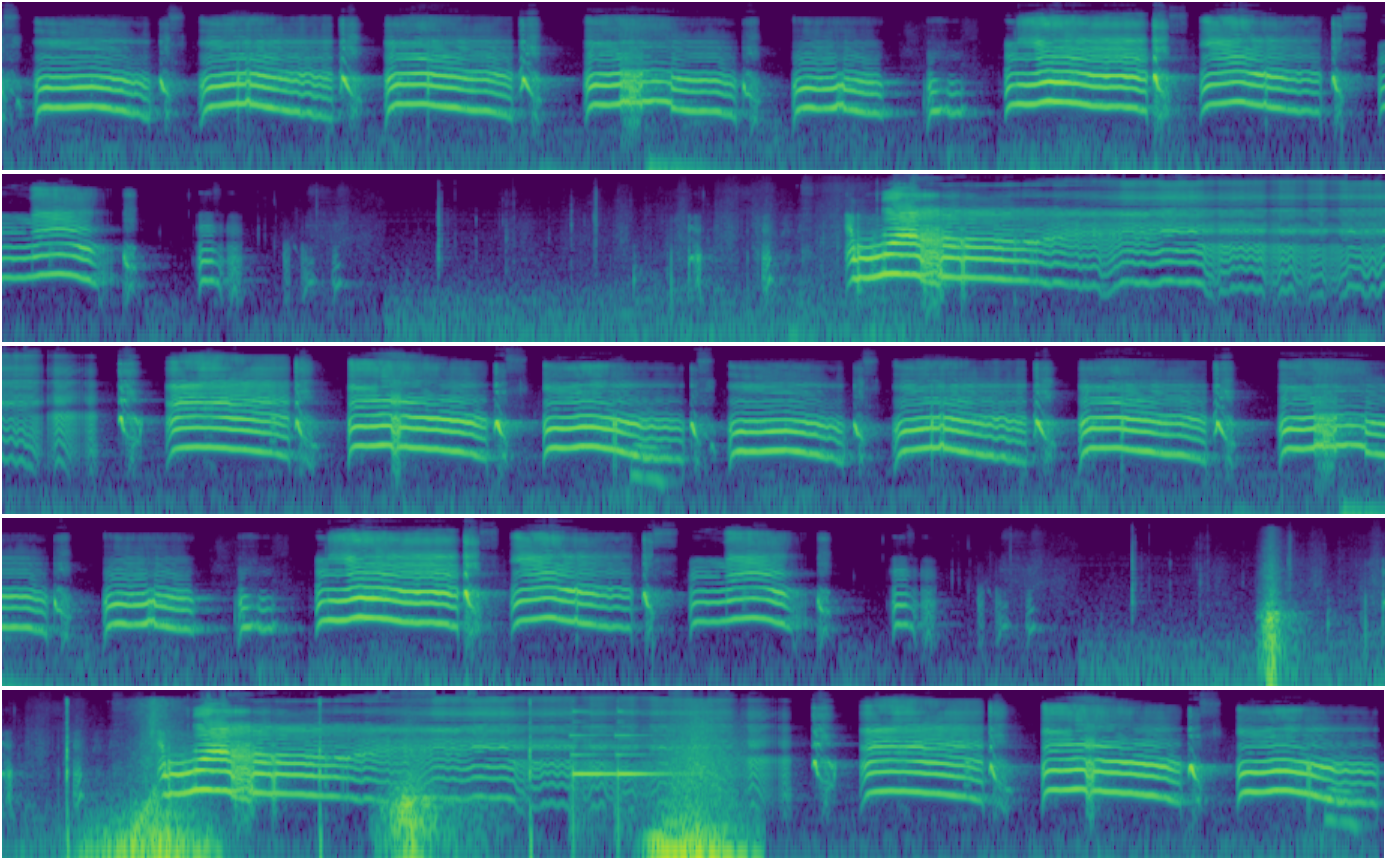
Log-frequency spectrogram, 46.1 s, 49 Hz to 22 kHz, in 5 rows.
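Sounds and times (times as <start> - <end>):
baby crying: 14.9 - 28.9, 37.9 - 46.0.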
